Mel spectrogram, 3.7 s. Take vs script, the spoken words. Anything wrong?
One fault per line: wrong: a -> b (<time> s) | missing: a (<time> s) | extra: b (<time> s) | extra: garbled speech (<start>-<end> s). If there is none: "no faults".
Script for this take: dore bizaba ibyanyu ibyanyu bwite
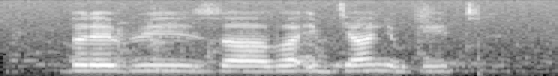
missing: ibyanyu (2.6 s)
